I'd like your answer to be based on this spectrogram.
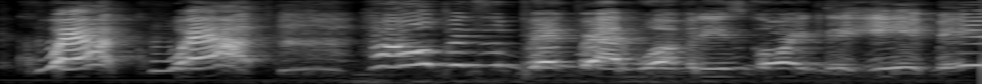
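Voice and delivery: high, loud, tearful duckling shriek; frightened duckling cry. A narrator's reading. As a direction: cry for help in hammed-up terror. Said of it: "cried number five".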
